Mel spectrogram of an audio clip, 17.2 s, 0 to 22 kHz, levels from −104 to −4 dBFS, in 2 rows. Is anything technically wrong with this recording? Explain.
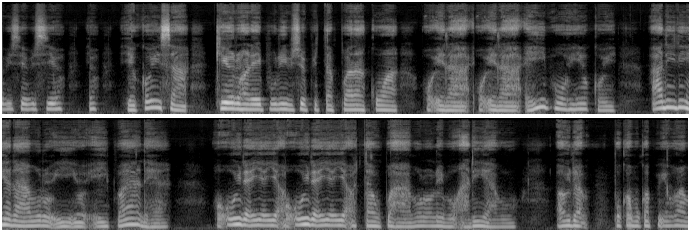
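Yes, there are two CD skips in the speech. At 1.09 s, just before "hioko'i sa", and at 5.90 s, right after "hararepurii bisio pita parakoa", the laser jumps to another turn of the disc spiral. The player mutes briefly, a few milliseconds and then roughly 15 ms, heard as a tick before playback resumes from a displaced point.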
